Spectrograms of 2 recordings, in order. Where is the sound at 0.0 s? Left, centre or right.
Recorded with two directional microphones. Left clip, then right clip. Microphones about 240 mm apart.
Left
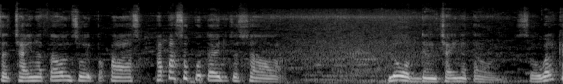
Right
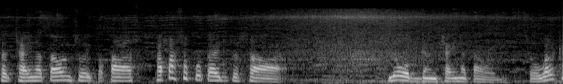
Centre.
